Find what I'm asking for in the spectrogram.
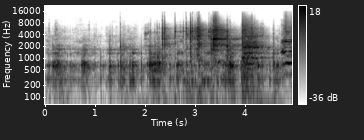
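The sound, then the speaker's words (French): A mechanical sound effect of a time machine being operated in a 1962 radio drama series: dense, continuous whirring, ratcheting and clattering that stays loud throughout, with irregular sharper bursts. “À cet instant, le professeur manipule la machine à voyager dans le temps de son vieil ennemi, feu le professeur Milhok.”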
